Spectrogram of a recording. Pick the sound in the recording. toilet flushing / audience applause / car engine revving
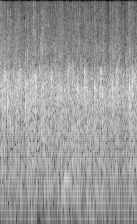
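audience applause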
